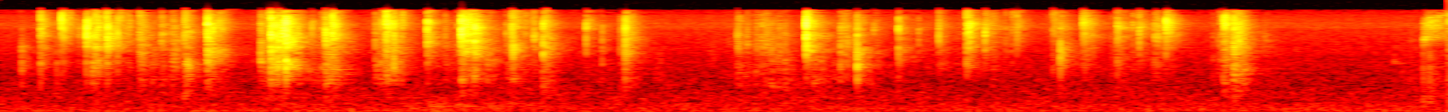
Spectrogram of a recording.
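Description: Candy crunches and crackles as a young woman chews.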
